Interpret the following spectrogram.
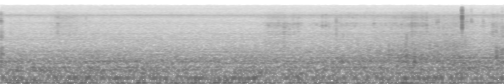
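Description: Quiet room tone: a low steady hiss with faint rustling, and one short click near the end.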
